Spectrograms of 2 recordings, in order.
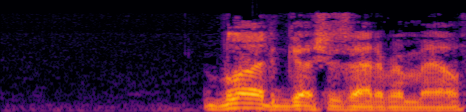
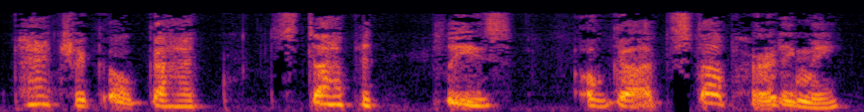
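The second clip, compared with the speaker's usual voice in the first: much higher, thin begging voice; pleading victim; 13 semitones higher than usual. Acted. Woman begging Patrick to stop, high frightened pleading. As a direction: beg him to stop in a high pitiful voice. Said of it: "she starts pleading".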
